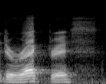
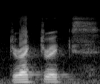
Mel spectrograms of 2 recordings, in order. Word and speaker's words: directrix: other lines okay say the directress directrix sorry I'm saying it wrong is right here it's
